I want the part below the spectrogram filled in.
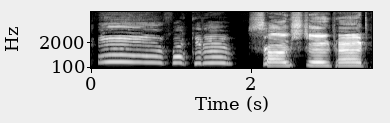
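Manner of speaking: high, loud laughter through the words; laughing hard. Real, not acted. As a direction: crack up at your own joke. Laughing at his own joke.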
